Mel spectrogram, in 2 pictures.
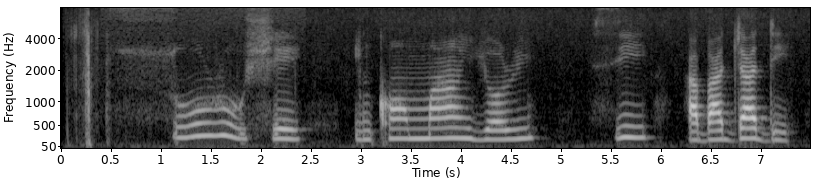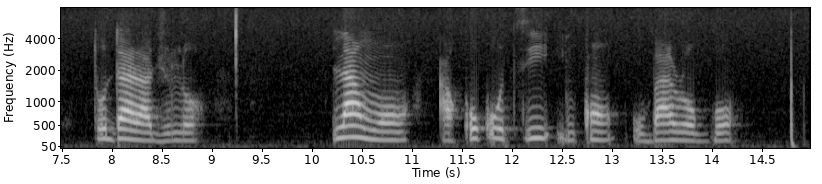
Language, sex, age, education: Yoruba, female, 15-29, tertiary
